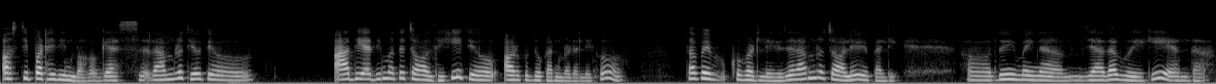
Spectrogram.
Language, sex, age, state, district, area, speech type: Nepali, female, 30-45, West Bengal, Darjeeling, rural, spontaneous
